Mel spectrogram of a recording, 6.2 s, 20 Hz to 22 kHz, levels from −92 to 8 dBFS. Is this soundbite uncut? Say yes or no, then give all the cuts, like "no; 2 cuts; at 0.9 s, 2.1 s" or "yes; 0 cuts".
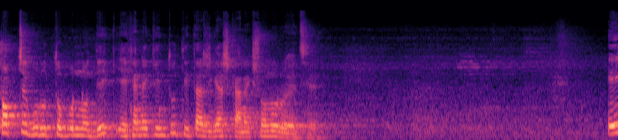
no; 1 cut; at 3.9 s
